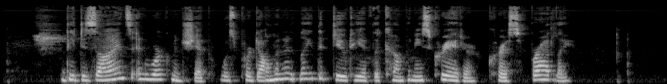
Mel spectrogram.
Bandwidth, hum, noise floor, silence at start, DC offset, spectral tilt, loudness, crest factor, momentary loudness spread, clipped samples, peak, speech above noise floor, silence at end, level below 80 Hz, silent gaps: 17 kHz; none; -50 dBFS; 0.35 s; under 0.1%; -4 dB/octave; -18 LUFS; 18 dB; 10 LU; under 0.1%; -2 dBFS; 32 dB; 0.5 s; -58 dBFS; none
